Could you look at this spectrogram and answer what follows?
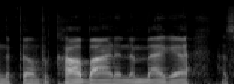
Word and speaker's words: Omega: They're advertising the film for Carbide and a mega.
